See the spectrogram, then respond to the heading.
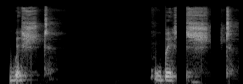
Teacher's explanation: I hear the t sound at the end of wished.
